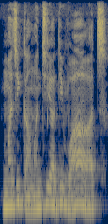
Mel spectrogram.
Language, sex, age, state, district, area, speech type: Marathi, male, 30-45, Maharashtra, Gadchiroli, rural, read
